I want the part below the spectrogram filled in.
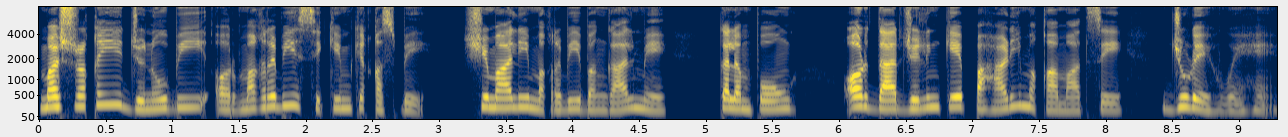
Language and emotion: Urdu, neutral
